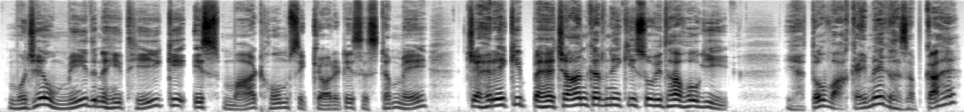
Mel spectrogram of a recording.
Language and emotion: Hindi, surprised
